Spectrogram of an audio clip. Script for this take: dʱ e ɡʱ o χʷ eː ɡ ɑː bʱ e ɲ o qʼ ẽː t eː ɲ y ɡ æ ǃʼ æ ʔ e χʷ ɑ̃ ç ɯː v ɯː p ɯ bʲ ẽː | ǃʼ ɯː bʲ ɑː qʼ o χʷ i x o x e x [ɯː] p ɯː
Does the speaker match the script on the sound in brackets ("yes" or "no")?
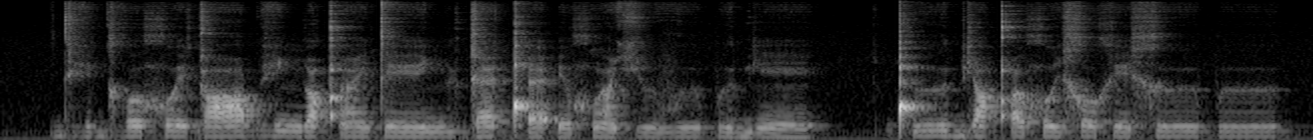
yes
